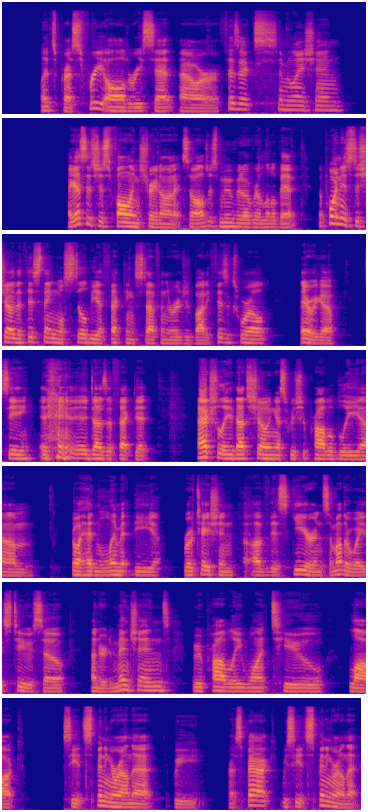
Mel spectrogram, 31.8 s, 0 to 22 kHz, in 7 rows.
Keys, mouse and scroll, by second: 0.4 click, 0.8 click, 1.6 click, 2.2 scroll down 1, 2.5 middle click, 3.3 click, 4.9 click, 5.5 click, 6.1 middle click, 6.6 g, 8.0 middle click, 10.0 middle click, 11.7 click, 21.2 click, 21.4 click, 23.5 click, 28.0 middle click, 30.1 click, 30.7 middle click.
